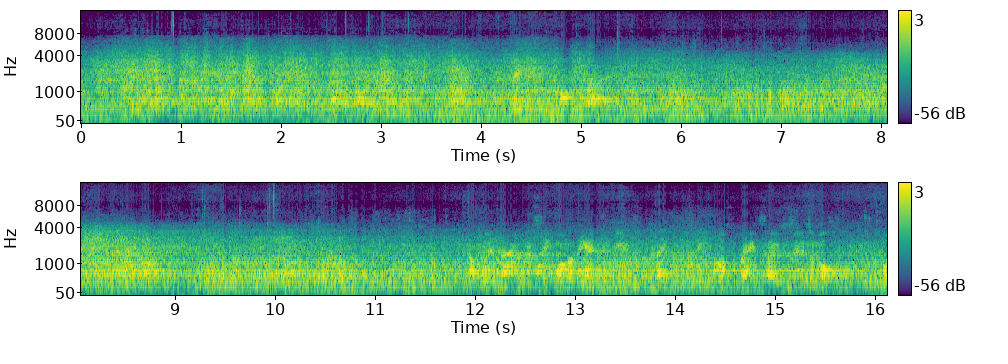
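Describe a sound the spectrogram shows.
An aircraft's engines and rotors roar loudly overhead and slowly fade.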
